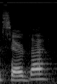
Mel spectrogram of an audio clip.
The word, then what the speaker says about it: Sera: right now is Sera is that how you say your last name Sera that was perfect pronunciation w wow oh my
